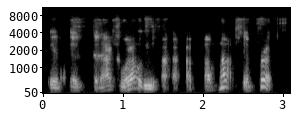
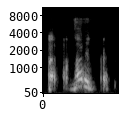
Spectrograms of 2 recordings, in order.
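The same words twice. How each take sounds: First: Choppy broken-up call audio; words repeating through a bad connection; buffering stutter. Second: Said in the usual way. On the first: Real, not acted. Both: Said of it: "you're breaking up".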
